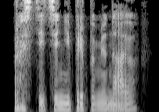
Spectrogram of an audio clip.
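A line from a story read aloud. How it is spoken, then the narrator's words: Astonished mutter. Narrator (Russian): изумленно пробормотала миссис Тротвиль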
